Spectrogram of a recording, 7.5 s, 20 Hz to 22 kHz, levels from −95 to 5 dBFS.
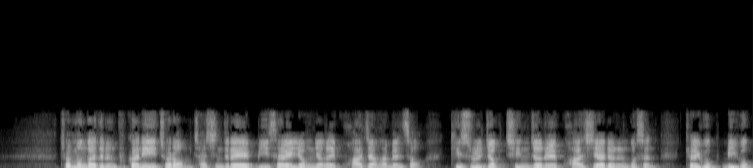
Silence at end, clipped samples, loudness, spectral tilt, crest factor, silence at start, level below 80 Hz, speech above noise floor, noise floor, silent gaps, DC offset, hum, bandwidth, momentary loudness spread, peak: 0 s; under 0.1%; -22 LUFS; -4 dB/octave; 16 dB; 0.65 s; -60 dBFS; 34 dB; -56 dBFS; none; under 0.1%; none; 7.8 kHz; 9 LU; -6 dBFS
